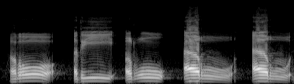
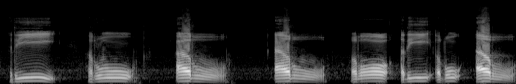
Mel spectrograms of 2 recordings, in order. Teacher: jadi bukan tepat dari betul-betul ujung lidahnya tapi dari bagian punggung lidah kita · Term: huruf ro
